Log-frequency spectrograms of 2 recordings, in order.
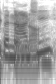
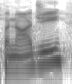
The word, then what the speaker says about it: Banaji: I'm going to butcher this, but it's Banaji. How would you pronounce that? I feel like Banaji. – Banaji.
